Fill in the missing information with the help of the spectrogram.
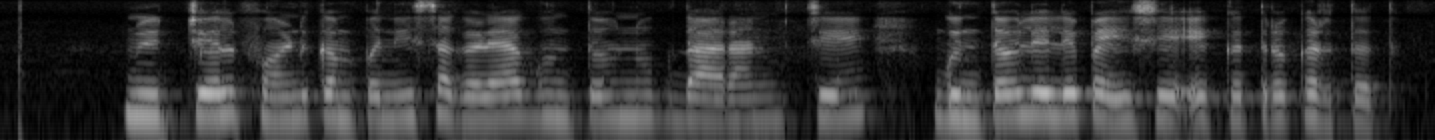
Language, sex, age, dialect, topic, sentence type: Marathi, female, 25-30, Southern Konkan, banking, statement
